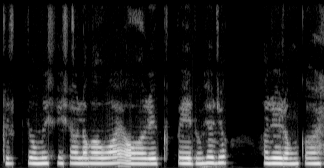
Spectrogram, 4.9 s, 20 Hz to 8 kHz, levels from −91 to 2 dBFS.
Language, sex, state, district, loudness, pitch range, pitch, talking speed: Hindi, female, Haryana, Charkhi Dadri, -13 LUFS, 255-260 Hz, 255 Hz, 170 wpm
